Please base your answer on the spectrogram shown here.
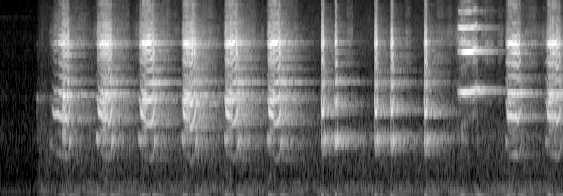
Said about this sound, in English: On the edge of the call versus the center of the call, you're going to get different sounds. Yep, you can tell there's different pitches yep. depending on where the location you're scratching. Yep, hickory.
